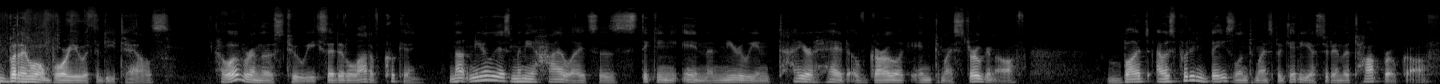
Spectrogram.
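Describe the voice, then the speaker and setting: Speaking in a plain, everyday voice, a man goes at a fairly quick pace with fairly low pitch and lively intonation. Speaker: video blogger. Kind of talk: casual vlog.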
